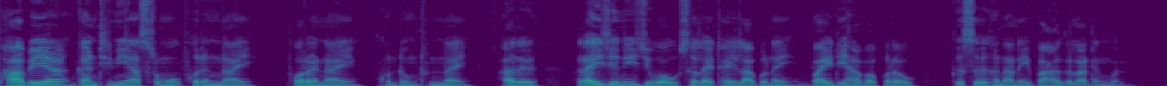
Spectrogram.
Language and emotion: Bodo, neutral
